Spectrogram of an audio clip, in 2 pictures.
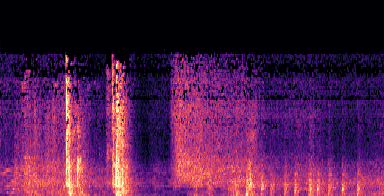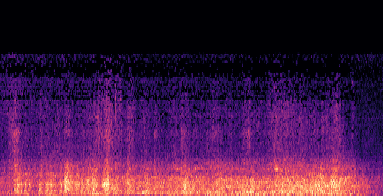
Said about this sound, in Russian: Осторожно, двери закрываются.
